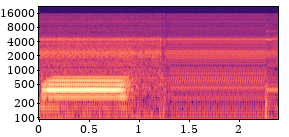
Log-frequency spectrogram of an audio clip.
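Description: Near silence at the very end of the song: a faint held synth chord from the beat fades out about a second in, leaving only very faint steady tones.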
